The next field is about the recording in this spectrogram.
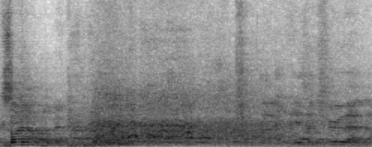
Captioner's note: laughs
